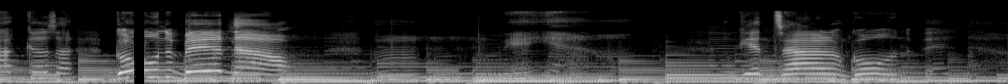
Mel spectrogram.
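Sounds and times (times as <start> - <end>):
guitar strumming: 0.0 - 10.0
person singing softly: 3.6 - 6.3, 7.2 - 10.0.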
